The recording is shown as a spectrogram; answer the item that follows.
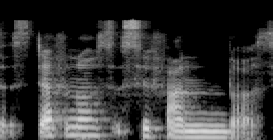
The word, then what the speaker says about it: Stefanos Sifandos: And this person's name is Stefanos Sifandos. Is that how I've pronounced it correctly?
